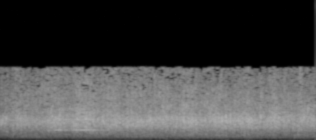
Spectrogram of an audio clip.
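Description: A church audience applauds together during a preacher's sermon, a steady, loud wash of many hands clapping that holds evenly for several seconds with no voices standing out.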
